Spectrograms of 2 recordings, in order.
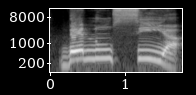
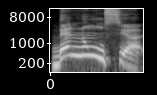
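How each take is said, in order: First: "denuncia" very slow, de-nun-CI-a; stress moved to CI. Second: "Denúncia" drawn out, stressed on NÚN. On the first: Teacher showing the word without its accent, "denuncia" slowly stressed on CI. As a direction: stretch "denuncia" out, landing on the CI. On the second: Teacher reading out the accented word, "Denúncia" stressed on NÚN. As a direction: say de-NÚN-cia slowly for "Denúncia". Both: Shown as a demonstration. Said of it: "se eu tirar o acento".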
